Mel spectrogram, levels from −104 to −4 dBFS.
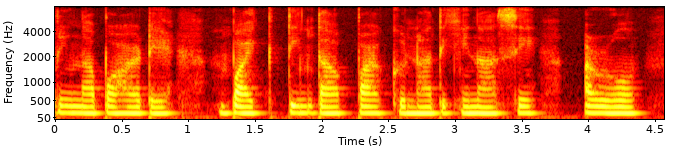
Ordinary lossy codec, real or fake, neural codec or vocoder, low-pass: none; real; none; none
